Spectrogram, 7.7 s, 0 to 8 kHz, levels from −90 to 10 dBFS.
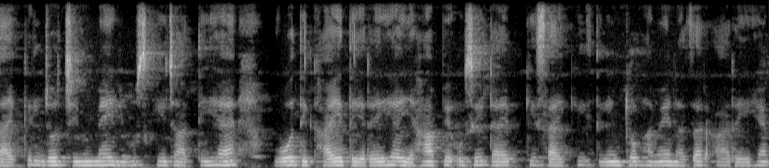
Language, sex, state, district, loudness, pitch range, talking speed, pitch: Hindi, female, Bihar, Saharsa, -18 LUFS, 160-170 Hz, 210 wpm, 165 Hz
